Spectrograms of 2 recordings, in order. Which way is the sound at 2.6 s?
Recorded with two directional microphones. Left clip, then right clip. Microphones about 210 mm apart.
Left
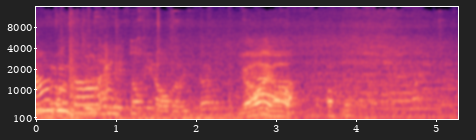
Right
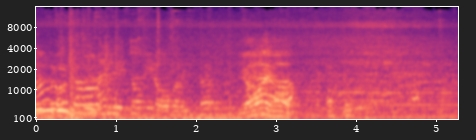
40° left (ahead or behind).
